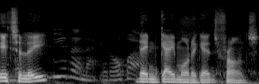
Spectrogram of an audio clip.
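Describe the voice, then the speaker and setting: A man speaks at a moderate pace, his pitch swinging very widely. Noticeable background noise is present. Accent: English. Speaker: football watchalong host. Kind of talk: live match watchalong chat. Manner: halting, repeats words.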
